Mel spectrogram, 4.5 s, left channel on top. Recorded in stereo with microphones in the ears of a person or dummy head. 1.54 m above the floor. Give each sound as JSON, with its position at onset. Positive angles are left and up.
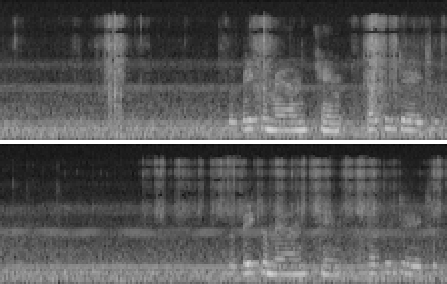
{"t": 2.2, "sound": "a woman speaking", "side_deg": 0, "distance_m": 1.6}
